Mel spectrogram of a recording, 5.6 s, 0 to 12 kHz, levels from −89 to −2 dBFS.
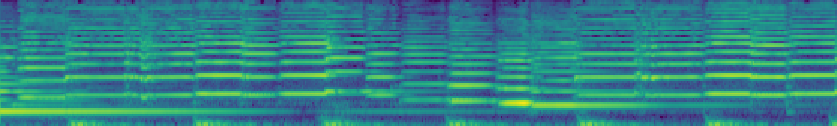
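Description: Nothing in this audio stood out as a technical problem on listening.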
